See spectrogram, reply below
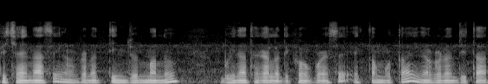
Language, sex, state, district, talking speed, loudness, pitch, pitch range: Nagamese, male, Nagaland, Dimapur, 220 wpm, -22 LUFS, 90 Hz, 85-95 Hz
